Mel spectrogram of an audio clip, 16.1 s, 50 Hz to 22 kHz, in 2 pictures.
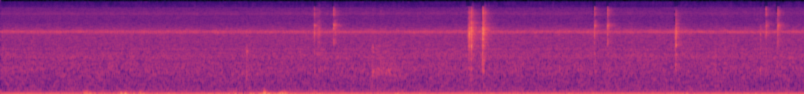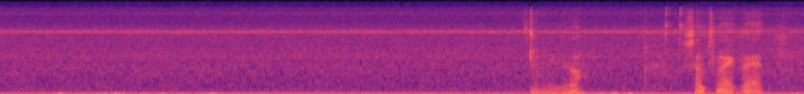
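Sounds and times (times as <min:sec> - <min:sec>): sharp light clicks: 0:02.4 - 0:03.5, 0:04.6 - 0:05.0, 0:05.9 - 0:06.9, 0:07.6 - 0:07.9, 0:14.5 - 0:15.0.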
